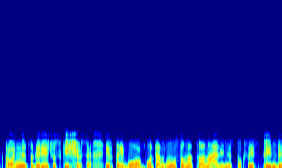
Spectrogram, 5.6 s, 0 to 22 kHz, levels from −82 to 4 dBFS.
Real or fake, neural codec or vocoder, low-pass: real; none; 5.4 kHz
